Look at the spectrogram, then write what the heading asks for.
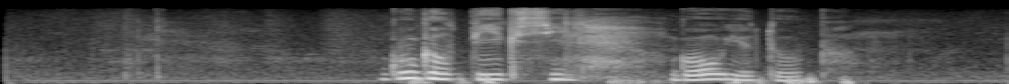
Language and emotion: Russian, sad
